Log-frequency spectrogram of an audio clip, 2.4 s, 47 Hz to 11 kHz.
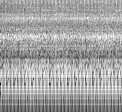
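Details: Rare Vulcan 18-inch two-stroke mower, revived after freeing a flywheel rusted to the magneto and fitting a new intake pipe: steady, even, crisp buzz with no stumbling; running fine.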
